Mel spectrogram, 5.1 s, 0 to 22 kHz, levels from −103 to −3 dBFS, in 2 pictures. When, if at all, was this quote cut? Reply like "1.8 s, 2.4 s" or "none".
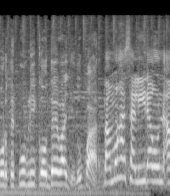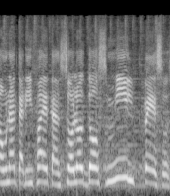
1.5 s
